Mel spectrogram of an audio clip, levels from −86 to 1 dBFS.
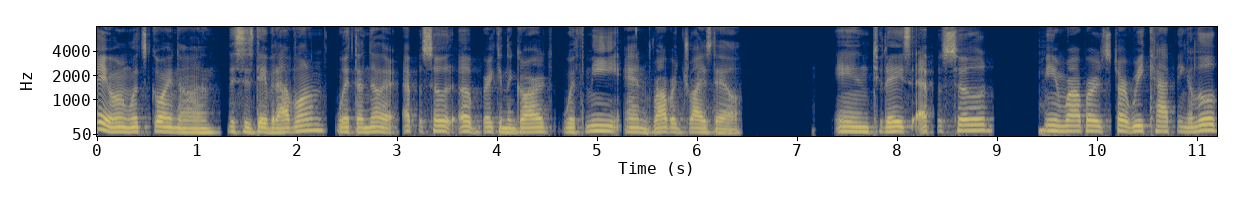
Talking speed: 165 wpm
